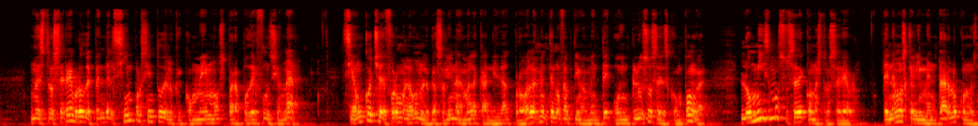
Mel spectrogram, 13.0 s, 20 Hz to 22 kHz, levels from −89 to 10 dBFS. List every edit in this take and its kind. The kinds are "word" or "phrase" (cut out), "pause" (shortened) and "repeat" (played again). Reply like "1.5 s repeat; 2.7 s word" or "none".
5.7 s word; 7.5 s word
